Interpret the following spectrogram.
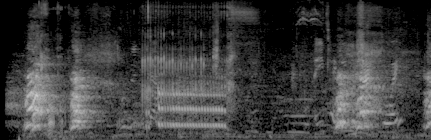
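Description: Small puppy tugging on a toy, giving two short high barks, then a drawn-out pulsed growl lasting about a second, and another bark near the end.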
